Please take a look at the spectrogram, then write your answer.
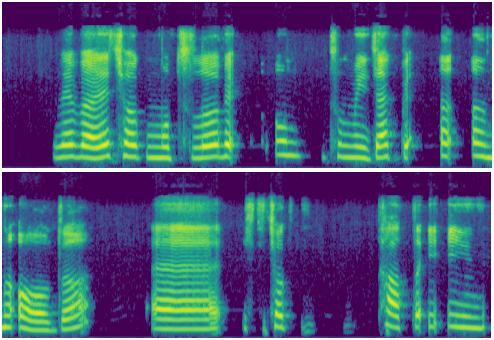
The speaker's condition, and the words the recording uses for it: Stuttering. Hani hem fiziksel anlamda çok fazla zorluyor, yoruyor.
